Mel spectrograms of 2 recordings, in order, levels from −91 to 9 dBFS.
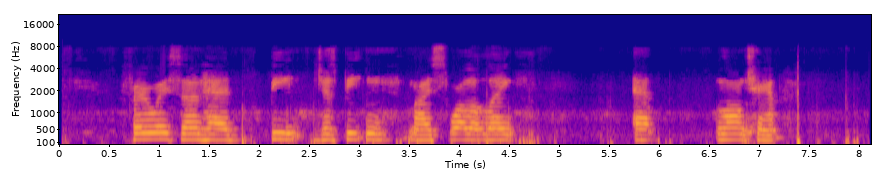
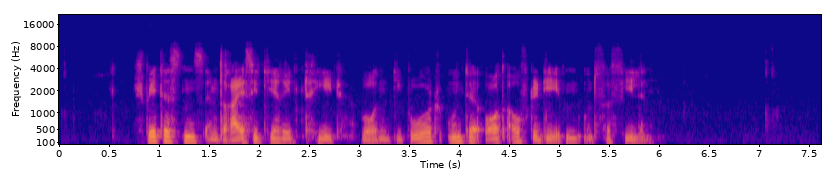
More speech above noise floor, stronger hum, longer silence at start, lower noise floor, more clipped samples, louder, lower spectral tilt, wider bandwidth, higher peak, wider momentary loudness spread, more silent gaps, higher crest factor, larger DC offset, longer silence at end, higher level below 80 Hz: second, 32 dB vs 47 dB; neither; about the same, 0.75 s vs 0.75 s; second, -48 dBFS vs -76 dBFS; neither; first, -17 LUFS vs -29 LUFS; about the same, -7 dB/octave vs -7.5 dB/octave; about the same, 8.2 kHz vs 7.8 kHz; first, -2 dBFS vs -10 dBFS; about the same, 13 LU vs 11 LU; neither; second, 16 dB vs 22 dB; neither; second, 0.1 s vs 1.7 s; first, -42 dBFS vs -72 dBFS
